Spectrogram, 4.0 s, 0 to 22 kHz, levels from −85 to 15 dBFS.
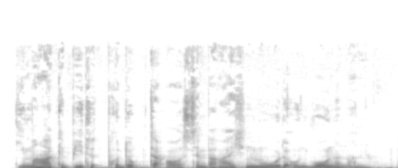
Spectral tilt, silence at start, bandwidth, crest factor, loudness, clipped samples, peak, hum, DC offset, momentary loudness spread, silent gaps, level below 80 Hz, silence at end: -6.5 dB/octave; 0.1 s; 16.5 kHz; 16 dB; -39 LUFS; under 0.1%; -22 dBFS; none; under 0.1%; 5 LU; none; -52 dBFS; 0 s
